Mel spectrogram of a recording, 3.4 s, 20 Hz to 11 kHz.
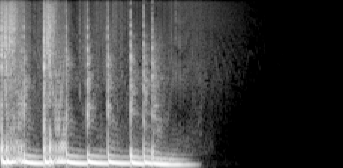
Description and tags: wafb fill acoustic 70 razzo
acoustic fills sound-effect
acoustic, fills, sound-effect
